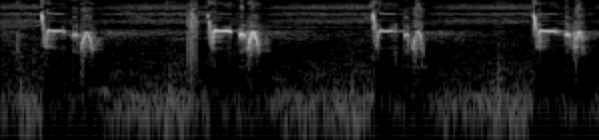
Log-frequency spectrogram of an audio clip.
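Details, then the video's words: Olive-backed tailorbird, a recording used to get caged birds singing: quick, shrill, descending chirps ending in rasping buzzes, four phrases in quick succession. "Suara prenjak Gacor Dor"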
